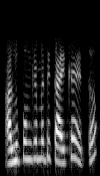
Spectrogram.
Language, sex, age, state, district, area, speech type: Marathi, female, 45-60, Maharashtra, Amravati, urban, conversation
